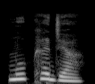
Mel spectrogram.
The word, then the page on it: ಮುಖಜ: mukhaja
